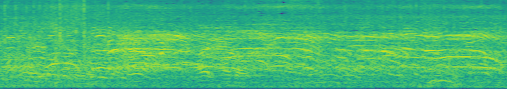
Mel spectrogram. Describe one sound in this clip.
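A large crowd of spectators cheers and chants loudly, echoing across an open stadium.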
